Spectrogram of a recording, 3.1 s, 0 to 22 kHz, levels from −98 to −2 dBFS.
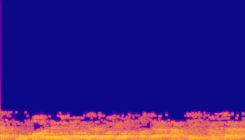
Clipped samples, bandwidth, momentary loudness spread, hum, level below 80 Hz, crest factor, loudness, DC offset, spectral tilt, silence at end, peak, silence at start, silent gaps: under 0.1%; 4.7 kHz; 4 LU; none; -64 dBFS; 12 dB; -17 LUFS; under 0.1%; -2.5 dB/octave; 0 s; -6 dBFS; 0 s; none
